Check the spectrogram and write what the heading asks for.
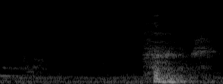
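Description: Quiet room tone, then a sudden loud sigh about one and a half seconds in.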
